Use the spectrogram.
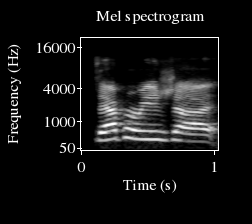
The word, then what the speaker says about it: Zaporizhzhia: trust me the way it's written is not how it sounds so zaparisia is a nuclear plant in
